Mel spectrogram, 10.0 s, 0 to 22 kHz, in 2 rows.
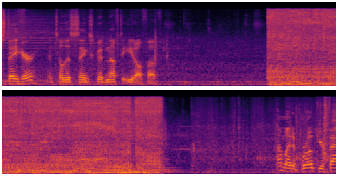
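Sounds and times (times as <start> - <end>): pneumatic chisel hammering metal: 4.0 - 7.6.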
